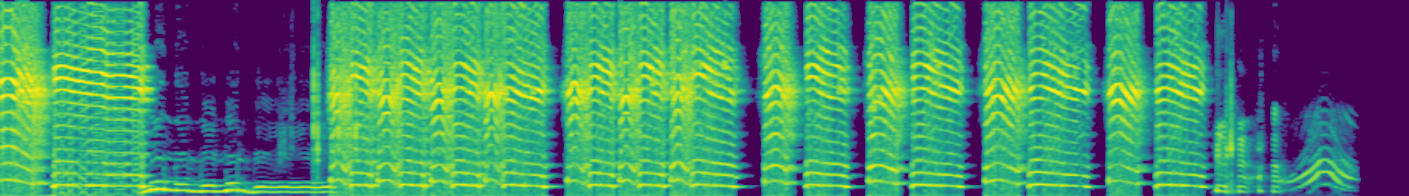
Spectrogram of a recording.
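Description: Rubber squeaky toy ball squeezed over and over, giving a run of loud, short, high-pitched squeaks at about two a second. About a second in comes one slower, lower, wavering squeak, and near the end a short rising one.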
